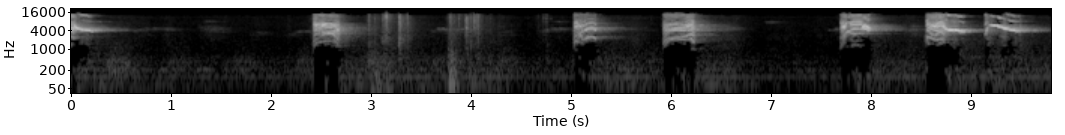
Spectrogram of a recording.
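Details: Yellow-faced siskin (pintassilgo do Nordeste) song used for tutoring and warming up birds: short separate high sweeping notes, falling and twisting, spaced by silent gaps with a faint low hum beneath.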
